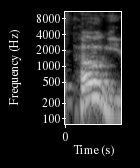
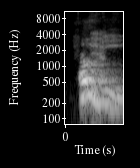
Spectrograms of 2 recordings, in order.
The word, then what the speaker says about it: Poggi: It's Poggi, right? Poggi, yes. Yeah, that's what I thought. With a hard G.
